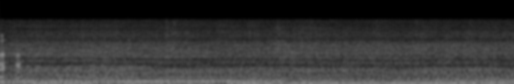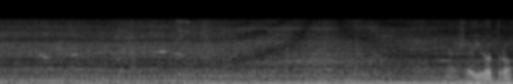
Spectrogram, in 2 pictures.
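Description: A vehicle engine idling steadily, a low hum under outdoor background noise.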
